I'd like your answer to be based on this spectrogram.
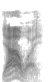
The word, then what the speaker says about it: Yahweh: Most people who study Hebrew say that this name should probably be pronounced Yahweh in preference to the Latinized word Jehovah.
